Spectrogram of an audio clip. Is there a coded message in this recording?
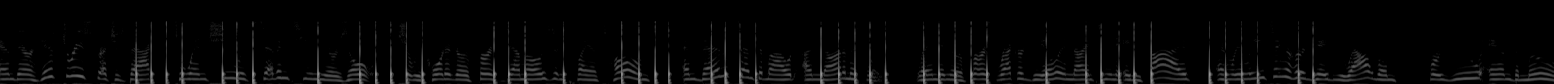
Yes: tap code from 1.4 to 13.2 s, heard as knocks on a wall, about 6 knocks a second, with speech in English. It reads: SELTZER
